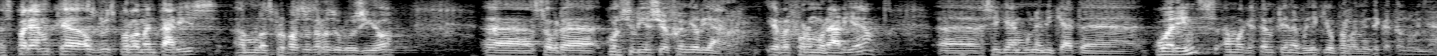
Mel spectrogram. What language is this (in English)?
Catalan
